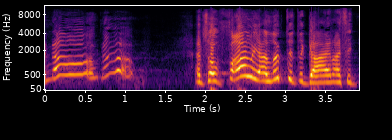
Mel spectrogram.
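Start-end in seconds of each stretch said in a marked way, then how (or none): 0.0-1.1 much higher, mock-childish pleading no; whiny scared kid. Grown man mimicking a scared child at the slide, high and whiny. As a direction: whimper like a frightened little boy calling for mom. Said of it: "I wanted to cry to my mom".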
